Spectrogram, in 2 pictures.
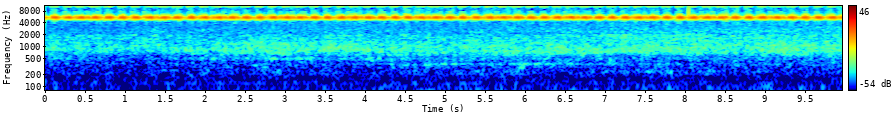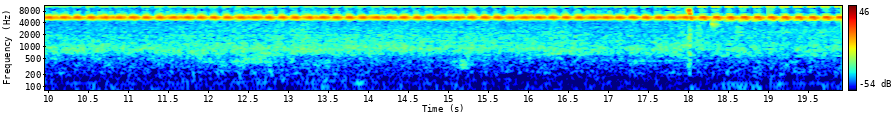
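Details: Night-time crickets in Walnut, California: a steady high chirping band pulsing about three times per second, with a fainter higher overtone and a brief soft click near the end; quiet low background hum.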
